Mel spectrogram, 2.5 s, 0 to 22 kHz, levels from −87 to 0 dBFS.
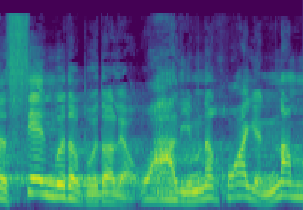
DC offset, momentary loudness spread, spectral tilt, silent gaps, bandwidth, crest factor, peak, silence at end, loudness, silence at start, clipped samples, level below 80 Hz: under 0.1%; 5 LU; -4 dB/octave; none; 17 kHz; 14 dB; -2 dBFS; 0 s; -17 LUFS; 0 s; under 0.1%; -72 dBFS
